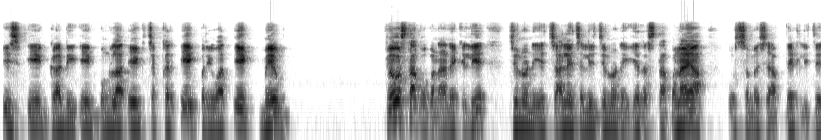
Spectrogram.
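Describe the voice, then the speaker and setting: A man's voice: lowish voice, a bit bright. A middle-aged man with a Rajasthani Hindi accent, making an earnest moral appeal to the community as a guest speaker, preaching in rhythmic repeated lists. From India.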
